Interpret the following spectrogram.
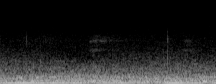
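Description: Room tone: a steady low hum and rumble with faint background noise, and a few faint ticks.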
